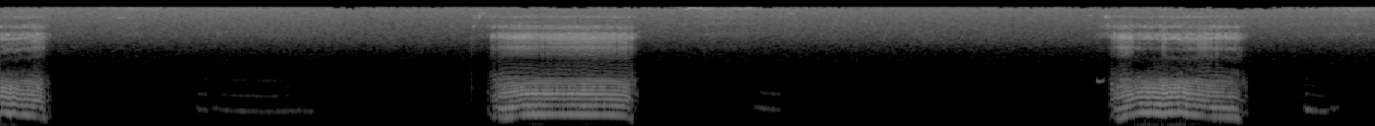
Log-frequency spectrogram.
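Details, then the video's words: A French Bulldog, eyes open, snores in long, rattling, low breaths with quieter wheezes between them. "More french bulldog snoring with open eyes"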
